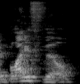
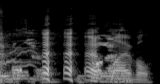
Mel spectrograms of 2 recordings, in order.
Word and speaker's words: Blytheville: We say it right. We don't say Blytheville. No, Blytheville.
